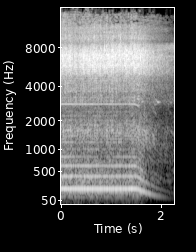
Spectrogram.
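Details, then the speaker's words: Nexa Fokker D-7 RC plane electric motor at full throttle on higher-voltage SMC batteries with a higher-pitch prop; strong steady whine and prop roar, then smooth wind-down; 43 A, 1048 W, slightly less than the previous prop; normal run-up. "that sounded much better okay 43 amps 1048 wat power still it's a little less than I had before in the other prop"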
